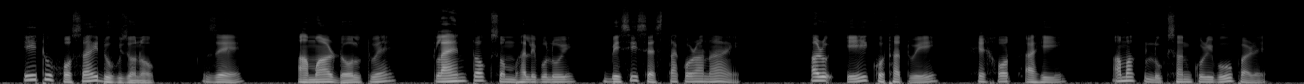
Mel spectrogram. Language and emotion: Assamese, sad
